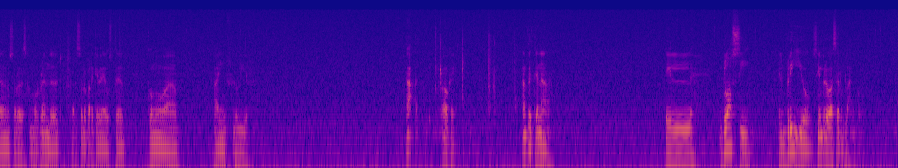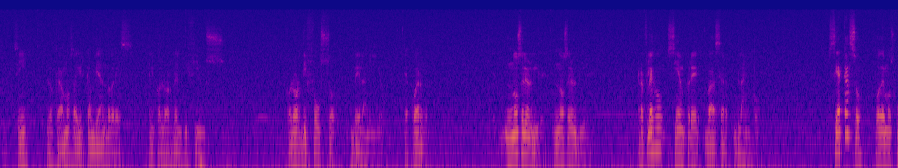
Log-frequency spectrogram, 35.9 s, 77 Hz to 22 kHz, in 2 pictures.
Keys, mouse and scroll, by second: 0.4 click, 1.5 shift+click, 3.7 click, 4.8 click, 5.3-8.1 drag, 8.7 Escape, 9.7 ctrl+z, 10.5 ctrl+click, 12.0 click, 13.6 click, 15.1-16.3 drag, 17.5 click, 18.7-21.9 drag, 22.3-22.8 scroll down 1, 25.9 click, 27.6-28.1 scroll up 1, 28.1 scroll up 1, 29.0-32.2 drag, 34.6 click.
